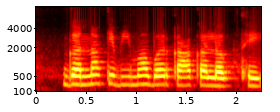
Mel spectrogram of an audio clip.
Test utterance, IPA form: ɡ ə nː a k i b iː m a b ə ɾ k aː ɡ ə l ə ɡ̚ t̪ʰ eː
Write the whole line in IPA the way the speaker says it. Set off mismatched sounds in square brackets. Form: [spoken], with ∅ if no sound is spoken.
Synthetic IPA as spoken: ɡ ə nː a k [e] b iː m a b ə ɾ k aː [k] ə l ə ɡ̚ t̪ʰ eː

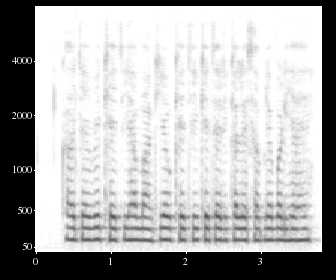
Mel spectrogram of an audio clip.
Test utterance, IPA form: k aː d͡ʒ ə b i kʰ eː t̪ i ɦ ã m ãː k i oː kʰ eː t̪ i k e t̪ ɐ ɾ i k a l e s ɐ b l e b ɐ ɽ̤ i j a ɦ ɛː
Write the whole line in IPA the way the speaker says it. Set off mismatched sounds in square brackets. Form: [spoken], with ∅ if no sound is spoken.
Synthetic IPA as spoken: k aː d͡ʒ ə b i kʰ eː t̪ i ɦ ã [b] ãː k i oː kʰ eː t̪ i k e t̪ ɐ ɾ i k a l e s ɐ b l e b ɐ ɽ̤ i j a ɦ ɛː

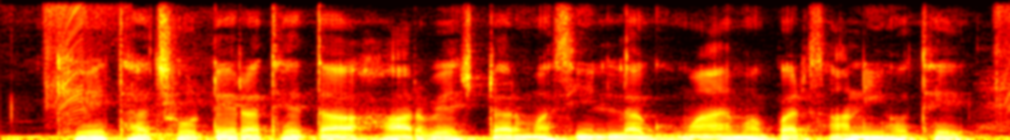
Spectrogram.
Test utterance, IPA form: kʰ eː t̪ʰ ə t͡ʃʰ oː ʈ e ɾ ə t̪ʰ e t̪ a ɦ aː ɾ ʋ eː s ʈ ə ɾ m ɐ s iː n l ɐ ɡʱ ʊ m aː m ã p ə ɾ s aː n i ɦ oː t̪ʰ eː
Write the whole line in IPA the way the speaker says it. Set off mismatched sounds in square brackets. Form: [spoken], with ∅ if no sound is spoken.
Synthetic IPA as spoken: kʰ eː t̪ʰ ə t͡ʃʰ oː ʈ e ɾ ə t̪ʰ e t̪ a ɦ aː ɾ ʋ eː s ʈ ə ɾ m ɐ s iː n l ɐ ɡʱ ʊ m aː m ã p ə ɾ s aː n i ɦ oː t̪ʰ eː

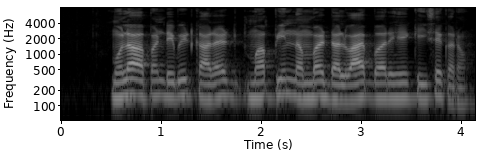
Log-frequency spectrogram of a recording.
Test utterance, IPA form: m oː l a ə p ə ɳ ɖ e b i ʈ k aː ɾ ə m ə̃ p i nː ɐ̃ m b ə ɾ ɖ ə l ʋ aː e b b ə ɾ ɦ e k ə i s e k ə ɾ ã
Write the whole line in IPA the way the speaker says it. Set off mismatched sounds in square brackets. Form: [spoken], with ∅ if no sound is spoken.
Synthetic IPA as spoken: m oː l a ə p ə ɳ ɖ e b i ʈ k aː ɾ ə m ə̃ p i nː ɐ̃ m b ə ɾ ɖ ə l ʋ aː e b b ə ɾ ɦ e k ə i s e k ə ɾ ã

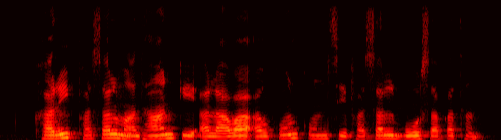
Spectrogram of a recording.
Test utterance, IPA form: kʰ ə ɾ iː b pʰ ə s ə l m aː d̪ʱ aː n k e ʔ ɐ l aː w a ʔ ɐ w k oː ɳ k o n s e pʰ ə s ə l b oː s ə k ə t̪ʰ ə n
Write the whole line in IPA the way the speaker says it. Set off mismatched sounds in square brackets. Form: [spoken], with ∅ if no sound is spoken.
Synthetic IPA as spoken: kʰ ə ɾ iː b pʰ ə s ə l m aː d̪ʱ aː n k e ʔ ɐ l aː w a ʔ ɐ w k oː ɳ k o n s e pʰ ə s ə l b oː s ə k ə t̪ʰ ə n

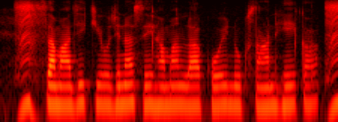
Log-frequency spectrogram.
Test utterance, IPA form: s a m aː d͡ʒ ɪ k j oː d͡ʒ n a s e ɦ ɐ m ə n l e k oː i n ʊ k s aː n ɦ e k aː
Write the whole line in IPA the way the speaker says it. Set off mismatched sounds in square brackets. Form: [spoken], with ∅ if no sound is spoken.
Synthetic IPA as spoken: s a m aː d͡ʒ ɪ k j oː d͡ʒ n a s e ɦ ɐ m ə n l [a] k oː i n ʊ k s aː n ɦ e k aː

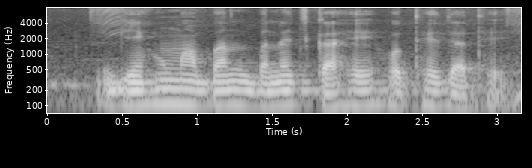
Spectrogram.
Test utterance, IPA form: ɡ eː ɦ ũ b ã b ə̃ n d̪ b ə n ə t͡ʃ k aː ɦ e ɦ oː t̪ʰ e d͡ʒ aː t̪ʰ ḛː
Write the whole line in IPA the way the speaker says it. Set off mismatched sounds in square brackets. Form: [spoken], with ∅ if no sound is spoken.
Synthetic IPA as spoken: ɡ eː ɦ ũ [m] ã b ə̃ n d̪ b ə n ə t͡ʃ k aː ɦ e ɦ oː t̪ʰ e d͡ʒ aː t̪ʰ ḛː

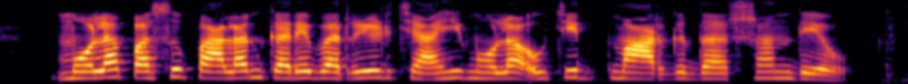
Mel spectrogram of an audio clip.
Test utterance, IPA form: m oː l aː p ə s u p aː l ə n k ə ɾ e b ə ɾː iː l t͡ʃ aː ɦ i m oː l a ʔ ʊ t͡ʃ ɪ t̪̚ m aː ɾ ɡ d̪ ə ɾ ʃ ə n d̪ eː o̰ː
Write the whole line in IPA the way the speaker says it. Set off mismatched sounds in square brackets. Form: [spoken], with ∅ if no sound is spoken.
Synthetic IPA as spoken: m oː l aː p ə s u p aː l ə n k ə ɾ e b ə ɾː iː [ɽ] t͡ʃ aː ɦ i m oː l a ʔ ʊ t͡ʃ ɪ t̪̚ m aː ɾ ɡ d̪ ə ɾ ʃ ə n d̪ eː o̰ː

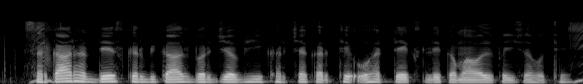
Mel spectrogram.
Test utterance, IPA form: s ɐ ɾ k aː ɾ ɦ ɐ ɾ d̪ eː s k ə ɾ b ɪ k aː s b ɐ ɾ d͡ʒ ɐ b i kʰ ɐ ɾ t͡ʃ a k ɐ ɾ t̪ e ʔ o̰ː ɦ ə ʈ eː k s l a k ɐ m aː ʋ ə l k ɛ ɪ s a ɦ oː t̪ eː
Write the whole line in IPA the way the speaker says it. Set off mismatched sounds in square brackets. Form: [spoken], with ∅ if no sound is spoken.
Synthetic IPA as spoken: s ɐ ɾ k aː ɾ ɦ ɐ ɾ d̪ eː s k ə ɾ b ɪ k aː s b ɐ ɾ d͡ʒ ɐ b i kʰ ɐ ɾ t͡ʃ a k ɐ ɾ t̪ e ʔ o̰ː ɦ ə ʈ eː k s l [e] k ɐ m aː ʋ ə l [p] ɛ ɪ s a ɦ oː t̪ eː

